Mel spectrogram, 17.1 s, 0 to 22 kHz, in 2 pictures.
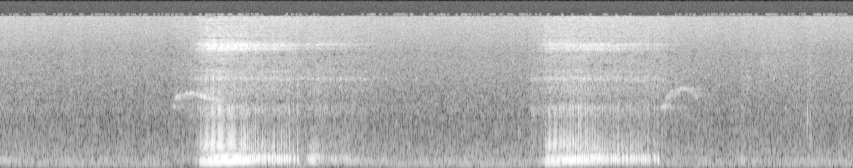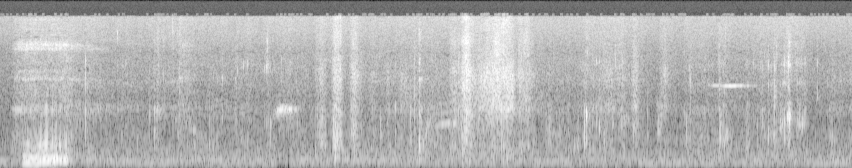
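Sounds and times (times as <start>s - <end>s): pet snoring: 2.0s - 3.7s, 5.4s - 6.6s, 8.7s - 9.6s.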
